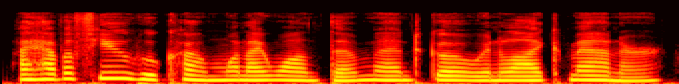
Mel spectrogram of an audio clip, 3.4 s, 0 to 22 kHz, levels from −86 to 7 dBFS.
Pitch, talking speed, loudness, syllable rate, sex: 210 Hz, 265 wpm, -17 LUFS, 5.0 syllables/s, female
